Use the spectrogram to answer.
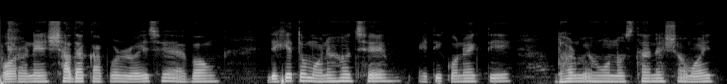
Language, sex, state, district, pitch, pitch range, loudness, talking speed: Bengali, male, Tripura, West Tripura, 140 Hz, 135-150 Hz, -20 LUFS, 125 wpm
